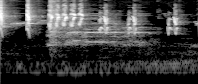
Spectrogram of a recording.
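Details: Oriental magpie-robin song used to agitate other magpie-robins, a few sharp high notes, then a quick run of paired whistled notes, then a few more, over a steady low hum.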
